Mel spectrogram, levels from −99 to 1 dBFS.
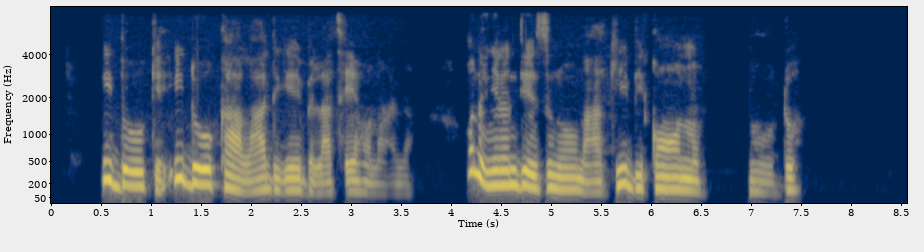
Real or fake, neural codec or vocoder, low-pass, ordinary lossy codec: real; none; 7.2 kHz; none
